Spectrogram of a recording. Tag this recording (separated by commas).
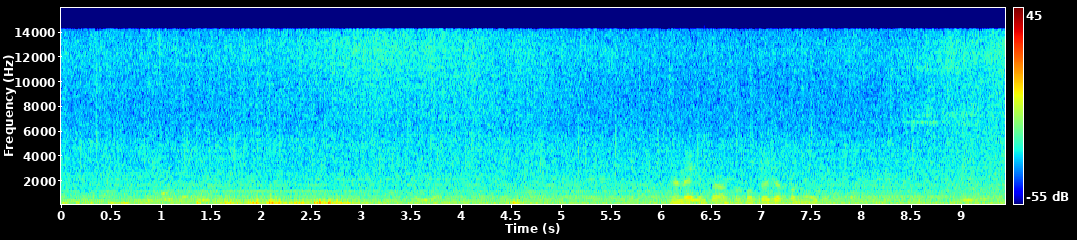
Speech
